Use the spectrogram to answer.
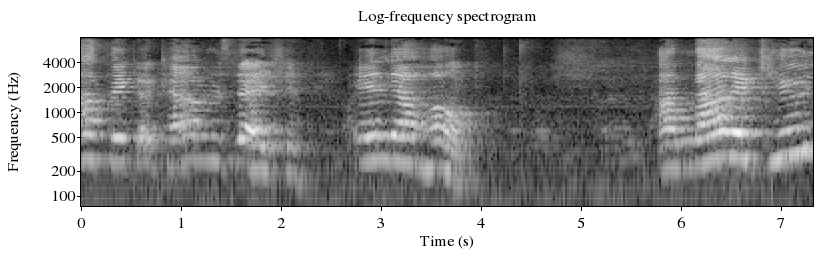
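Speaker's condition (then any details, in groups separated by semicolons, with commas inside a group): Cerebral palsy; since birth, brain damage at birth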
